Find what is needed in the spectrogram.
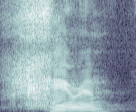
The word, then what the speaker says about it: cherem: And that H is pronounced like you're clearing your throat, cherem.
